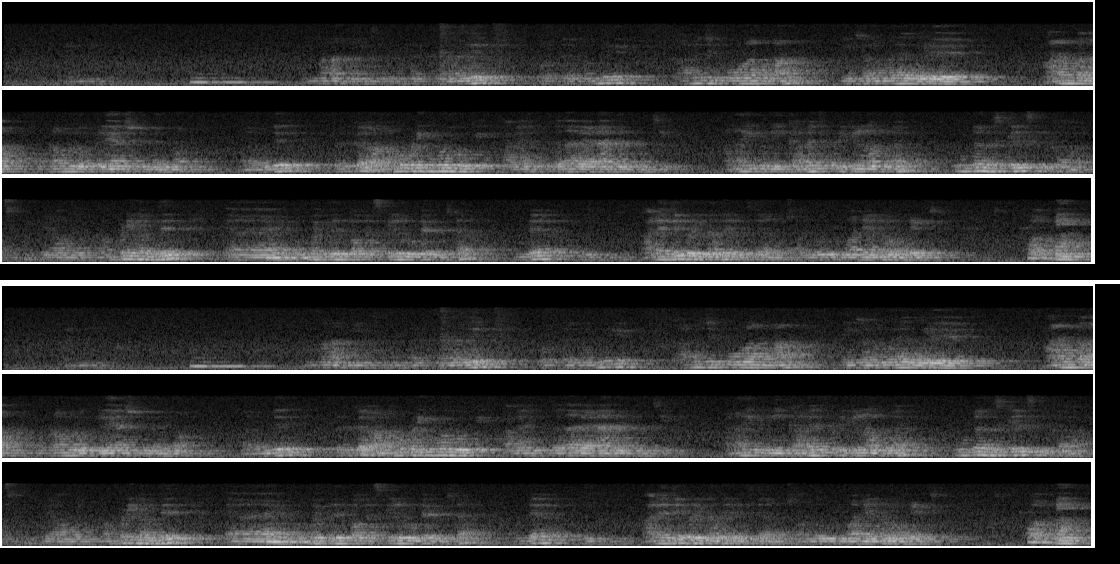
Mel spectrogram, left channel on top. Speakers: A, on the left; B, on the right.
A: கண்டிப்பா
B: ம்
A: உண்மதா நீங்க சொன்னது கரெட்டு தா அதாவது ஒருத்தருக்கு வந்து காலேஜ் போறாங்கன்னா நீங்க சொன்ன மாரி அது ஒரு ஆரம்ப தா சொல்லப் போனா ஒரு பிள்ளையார் சுழி மாரி தா அது வந்து இப்ப இருக்க நம்ப படிக்கு போது ஓகே காலேஜ் படிச்சாதா வேல அப்டின் திருந்த்ச்சு ஆனா இப்ப நீ காலேஜ் படிக்கல்னா கூட உன்ட்ட அந்த ஸ்கில்ஸ் இருக்கா இப் அவுங்க கம்பெனில வந்து அ
B: ம்
A: ரொம்ப எதிர்பாக்கற ஸ்கில்லு உன்ட்ட இருந்துச்ன்னா உன்ட்ட இ காலேஜே படிக்கலனா கூட எடுத்துக்கிறாங்க அந்த ஒரு மாநிலமே மாறிடுச்சி சோ
B: கண்டிப்பா
A: அப்டி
